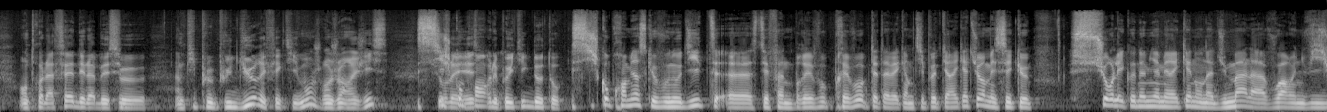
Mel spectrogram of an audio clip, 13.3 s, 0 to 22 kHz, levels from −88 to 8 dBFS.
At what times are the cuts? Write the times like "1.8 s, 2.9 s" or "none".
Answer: 1.2 s

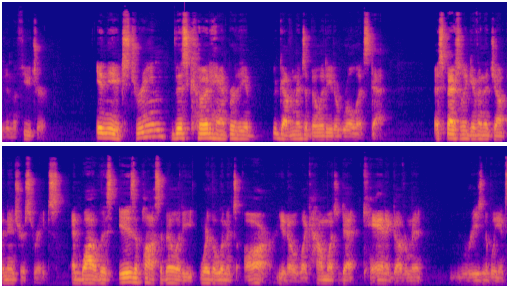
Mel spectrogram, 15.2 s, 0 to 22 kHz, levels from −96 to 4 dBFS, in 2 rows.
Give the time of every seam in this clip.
8.6 s, 10.5 s

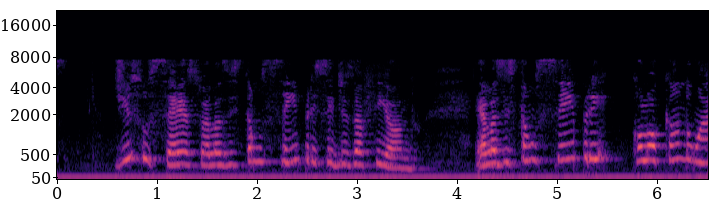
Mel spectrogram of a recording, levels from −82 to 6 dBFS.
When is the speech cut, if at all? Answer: none

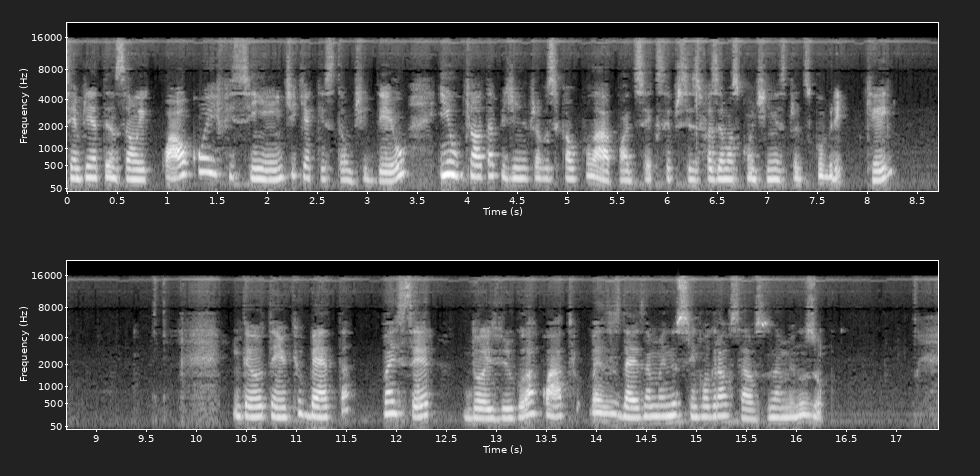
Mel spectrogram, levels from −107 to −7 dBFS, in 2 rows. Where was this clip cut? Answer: 4.0 s, 10.2 s

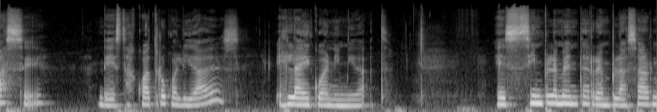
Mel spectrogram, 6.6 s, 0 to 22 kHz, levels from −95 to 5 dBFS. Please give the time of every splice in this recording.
2.6 s, 4.8 s

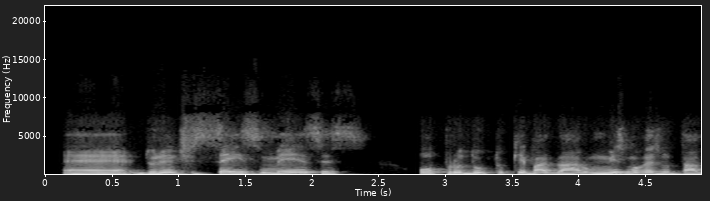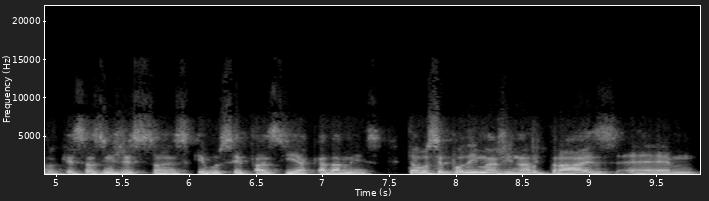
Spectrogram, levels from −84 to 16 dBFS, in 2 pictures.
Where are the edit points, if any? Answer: 7.5 s, 8.5 s

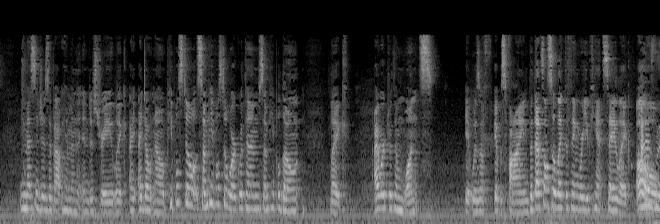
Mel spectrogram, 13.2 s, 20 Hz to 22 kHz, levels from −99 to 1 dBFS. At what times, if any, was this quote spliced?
none

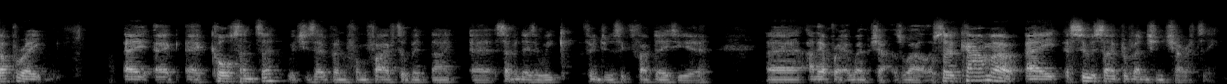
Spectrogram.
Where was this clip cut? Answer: 9.3 s

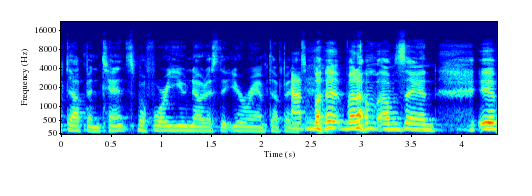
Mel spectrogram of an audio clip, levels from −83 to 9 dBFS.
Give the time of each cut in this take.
2.4 s

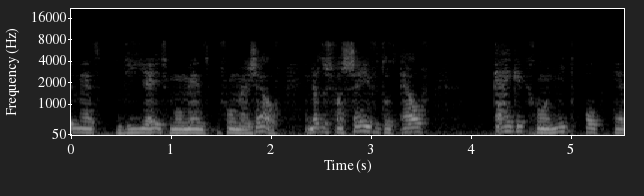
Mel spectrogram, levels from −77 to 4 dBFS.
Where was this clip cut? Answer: none

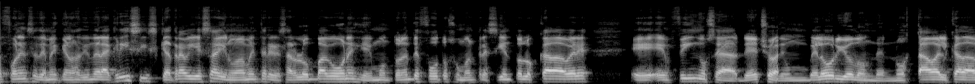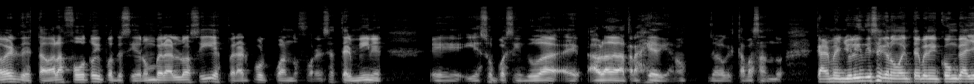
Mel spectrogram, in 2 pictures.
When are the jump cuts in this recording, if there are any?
7.8 s

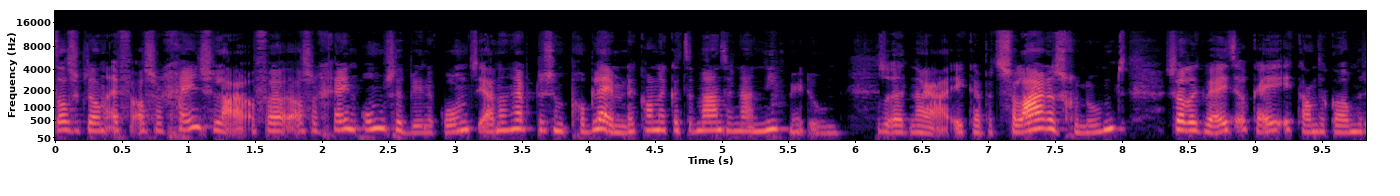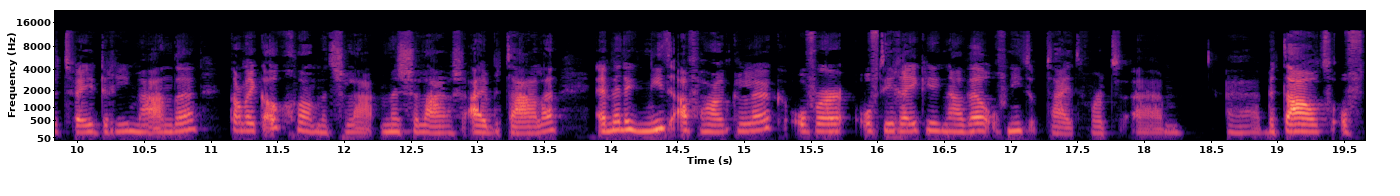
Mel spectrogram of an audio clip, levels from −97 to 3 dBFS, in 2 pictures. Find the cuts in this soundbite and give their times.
6.2 s

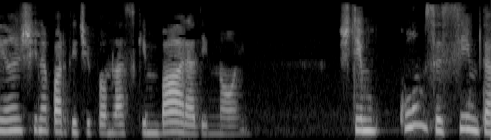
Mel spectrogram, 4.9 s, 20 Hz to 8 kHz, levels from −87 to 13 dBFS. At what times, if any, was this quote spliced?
3.3 s

